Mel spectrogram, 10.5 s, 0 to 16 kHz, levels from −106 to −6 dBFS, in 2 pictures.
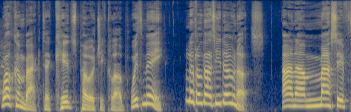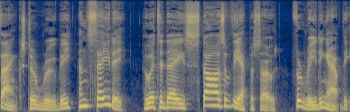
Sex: male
